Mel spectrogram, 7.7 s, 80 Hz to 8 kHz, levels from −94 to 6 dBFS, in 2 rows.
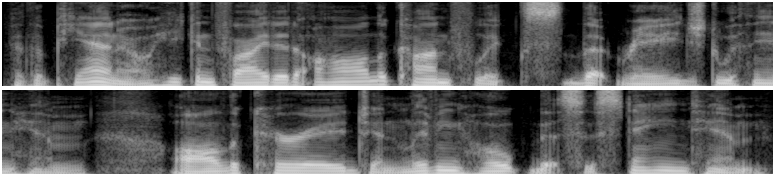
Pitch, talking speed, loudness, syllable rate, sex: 95 Hz, 165 wpm, -17 LUFS, 4.3 syllables/s, male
